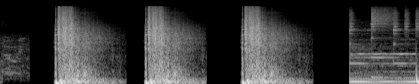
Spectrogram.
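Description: Three heavy boom impact sound effects, each sharp at the start and fading out over about two-thirds of a second, with dead silence between them. Electronic music with heavy bass comes in near the end.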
